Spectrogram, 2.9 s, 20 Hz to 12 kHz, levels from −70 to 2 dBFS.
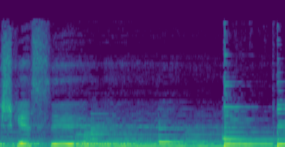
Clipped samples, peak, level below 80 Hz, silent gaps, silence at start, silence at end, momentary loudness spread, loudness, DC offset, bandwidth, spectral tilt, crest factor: under 0.1%; -2 dBFS; -48 dBFS; none; 0 s; 0 s; 5 LU; -20 LUFS; under 0.1%; 11 kHz; -6 dB/octave; 16 dB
